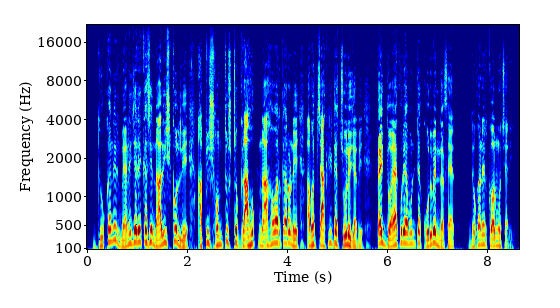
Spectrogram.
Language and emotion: Bengali, fearful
